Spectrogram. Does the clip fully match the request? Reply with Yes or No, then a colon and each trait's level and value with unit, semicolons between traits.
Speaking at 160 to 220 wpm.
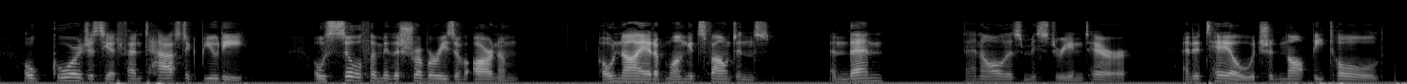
No: slow, 135 wpm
